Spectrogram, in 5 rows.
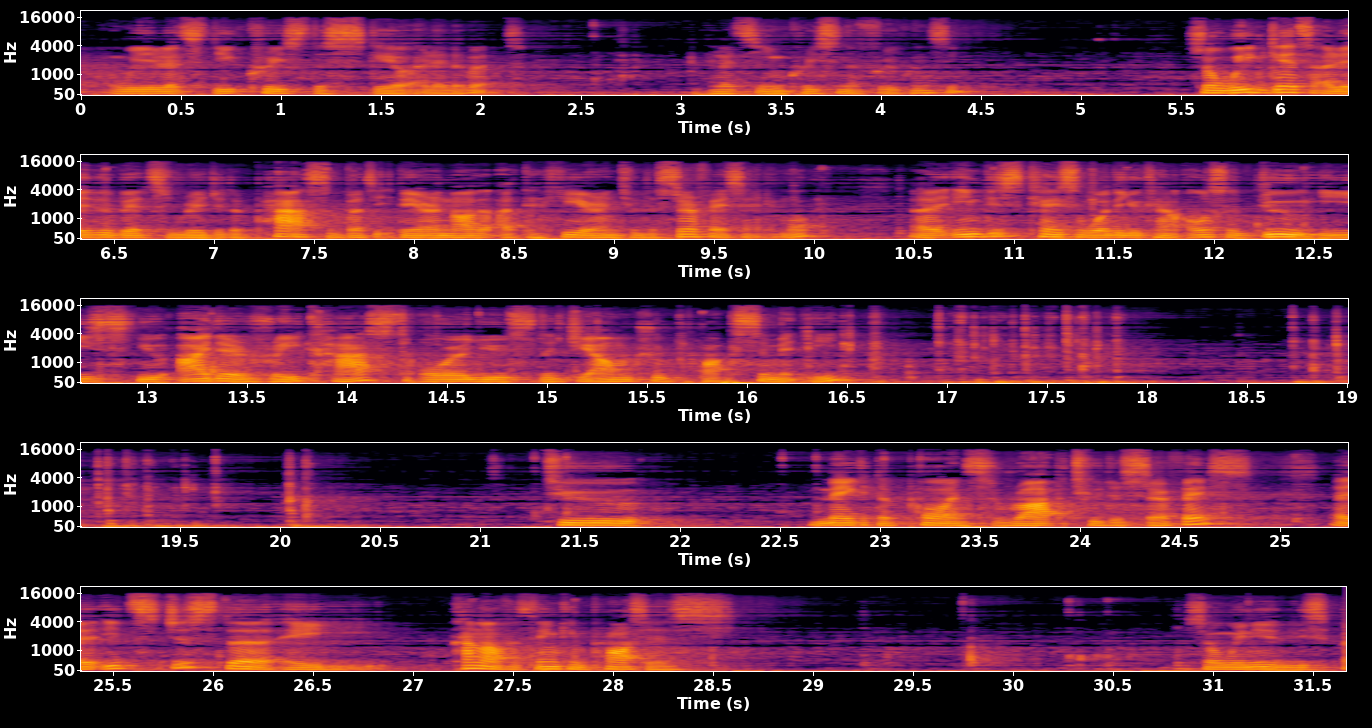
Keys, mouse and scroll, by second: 3.2-6.3 shift+drag, 6.4-9.4 middle drag, 10.0-13.3 middle drag, 13.3 click, 14.2 g, 15.0-16.4 ctrl+middle drag, 16.4 ctrl+a, 22.5-25.0 drag, 25.0-29.7 middle drag, 29.7 click, 30.4-31.1 middle drag, 31.1 click.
